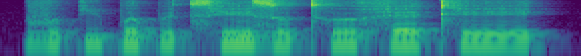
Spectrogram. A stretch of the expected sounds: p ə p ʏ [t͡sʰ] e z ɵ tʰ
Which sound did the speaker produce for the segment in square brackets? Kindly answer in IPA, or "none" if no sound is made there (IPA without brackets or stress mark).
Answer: t͡sʰ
